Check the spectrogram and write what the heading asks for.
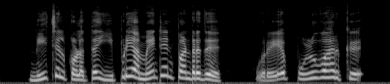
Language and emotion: Tamil, disgusted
